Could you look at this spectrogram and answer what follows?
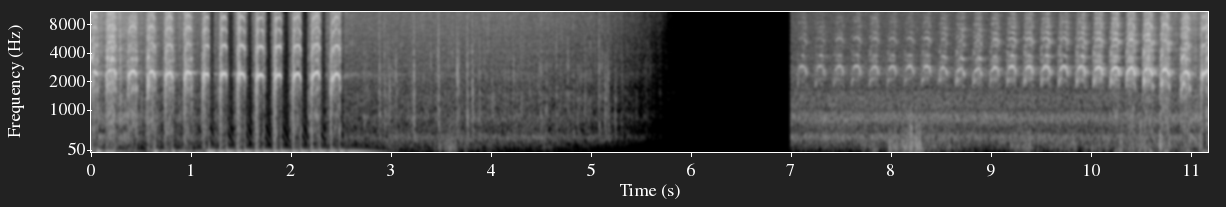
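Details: Young female osprey on a Finnish nest in Satakunta, 2017, squealing for food as her father weans her: a fast run of shrill, evenly spaced begging calls, a quieter stretch, a brief silence, then the insistent calls resume.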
